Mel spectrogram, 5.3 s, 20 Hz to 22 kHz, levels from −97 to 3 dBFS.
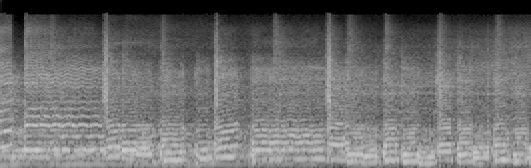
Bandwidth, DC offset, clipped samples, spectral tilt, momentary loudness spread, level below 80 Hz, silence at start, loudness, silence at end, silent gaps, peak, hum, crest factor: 17 kHz; under 0.1%; under 0.1%; -4 dB/octave; 3 LU; -52 dBFS; 0 s; -21 LUFS; 0 s; none; -2 dBFS; none; 20 dB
